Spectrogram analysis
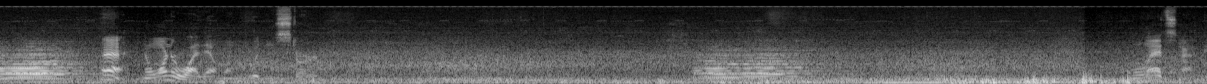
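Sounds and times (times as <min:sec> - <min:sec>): train horn: 0:00.0 - 0:01.1, 0:06.9 - 0:08.4
passing train rumbling: 0:00.0 - 0:12.0.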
